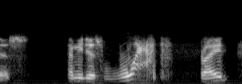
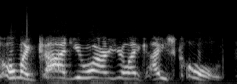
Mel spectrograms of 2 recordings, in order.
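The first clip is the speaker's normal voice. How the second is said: retold shocked exclamation, pitched much higher, slowing at the end; shocked gasp; 12 semitones higher, slower than usual. Girl at the table touching his icy arm, startled high exclamation.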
